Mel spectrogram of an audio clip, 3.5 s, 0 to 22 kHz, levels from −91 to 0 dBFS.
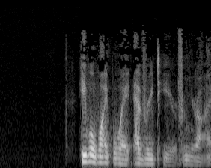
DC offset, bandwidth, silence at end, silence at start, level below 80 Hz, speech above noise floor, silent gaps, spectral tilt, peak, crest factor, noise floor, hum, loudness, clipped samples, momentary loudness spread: under 0.1%; 11 kHz; 0 s; 1.35 s; -64 dBFS; 48 dB; none; -6.5 dB/octave; -4 dBFS; 22 dB; -72 dBFS; none; -24 LUFS; under 0.1%; 17 LU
